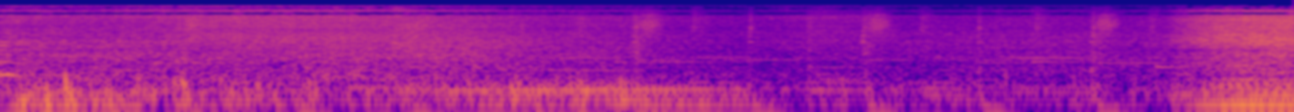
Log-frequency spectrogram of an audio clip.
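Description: Wind on the microphone over the wash of sea waves on the shore, with faint music underneath; it dies down over the last couple of seconds.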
